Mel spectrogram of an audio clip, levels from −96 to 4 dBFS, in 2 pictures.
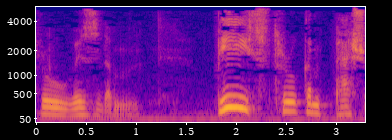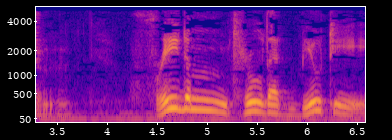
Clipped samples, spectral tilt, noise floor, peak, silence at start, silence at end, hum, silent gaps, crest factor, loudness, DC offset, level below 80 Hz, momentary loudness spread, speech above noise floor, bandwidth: under 0.1%; -7.5 dB/octave; -52 dBFS; -8 dBFS; 0 s; 0 s; none; none; 18 dB; -25 LUFS; under 0.1%; -52 dBFS; 14 LU; 27 dB; 5.4 kHz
